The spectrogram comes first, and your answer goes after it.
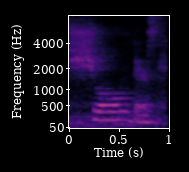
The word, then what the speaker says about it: shoulders: a body part shoulders shoulders the U is silent and shoulder so when you get to that you know the SH diagraph go right to the O and that you is shoulders okay so I would say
